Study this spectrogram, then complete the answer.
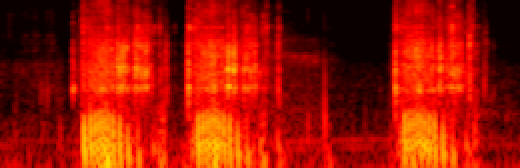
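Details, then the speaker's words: Small Mitsubishi brush cutter with diaphragm-pump carburetor set very lean for economy, cold morning start after priming: three short bursts firing, revving briefly and dying; hard starting happens every day. "ดูเหมือนจะติดก็ไม่ติดให้ครับเนี่ยทุกวันทุกวันนะครับชอบเป็นนะครับ"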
